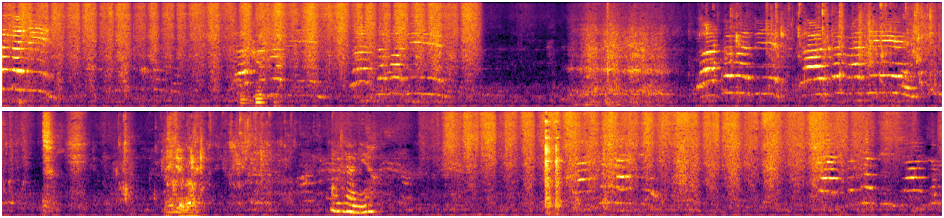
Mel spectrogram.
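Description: Intermittent voices speaking in short snatches, over a wet cloth being rubbed on a painted wall and water sloshing as the cloth is rinsed in a bowl of water.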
